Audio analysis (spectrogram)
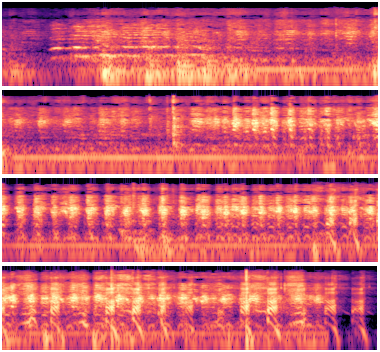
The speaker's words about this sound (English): Oh, those ducks are cracking. They're quacking me up. They're quacking me up.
